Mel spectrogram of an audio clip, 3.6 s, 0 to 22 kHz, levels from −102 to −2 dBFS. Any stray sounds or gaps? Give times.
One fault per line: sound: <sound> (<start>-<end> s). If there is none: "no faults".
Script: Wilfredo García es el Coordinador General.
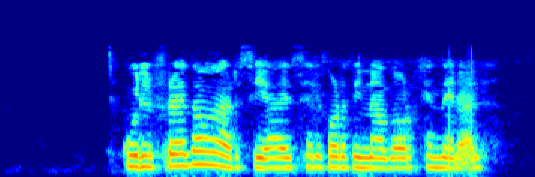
no faults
